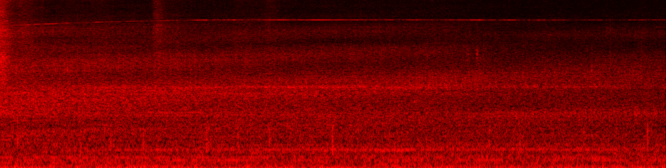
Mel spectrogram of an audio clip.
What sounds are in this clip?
large-sounding engine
